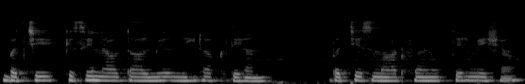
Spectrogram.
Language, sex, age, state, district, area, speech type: Punjabi, female, 30-45, Punjab, Tarn Taran, rural, spontaneous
